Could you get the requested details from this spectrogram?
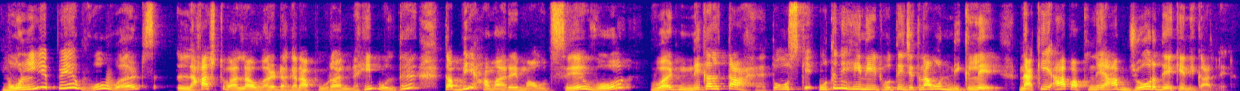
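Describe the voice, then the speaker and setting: A man teaching pronunciation, repeating words slowly and checking that students follow. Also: high voice, sing-song, a little mellow, breathy edge. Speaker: English teacher. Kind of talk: Hindi-English spoken lesson.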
